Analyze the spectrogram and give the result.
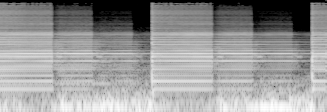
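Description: A loud, buzzy electronic ship alarm for a yellow alert during a ship exercise repeats in steady cycles about every second and a half, each starting with a sharp harmonic blare that fades back before the next, with no voices.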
